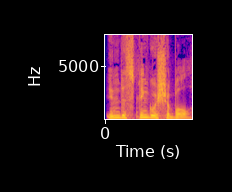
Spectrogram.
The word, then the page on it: indistinguishable: American English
